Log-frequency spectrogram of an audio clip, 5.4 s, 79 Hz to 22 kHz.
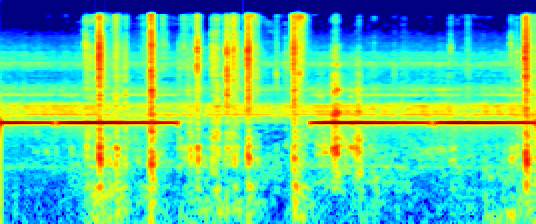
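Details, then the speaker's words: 2004 Jeep Grand Cherokee 4.7 High Output, 225,000+ miles, after fuel injector replacement; key cycled three times without starting to check for leaks; high thin electric hum about a second each cycle amid clicks. Normal fuel pump priming. "do this three times [Laughter] and i've heard the fuel pump kick on each time"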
